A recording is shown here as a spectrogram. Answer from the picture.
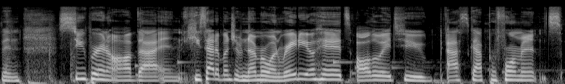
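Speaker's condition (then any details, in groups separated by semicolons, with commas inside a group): No condition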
